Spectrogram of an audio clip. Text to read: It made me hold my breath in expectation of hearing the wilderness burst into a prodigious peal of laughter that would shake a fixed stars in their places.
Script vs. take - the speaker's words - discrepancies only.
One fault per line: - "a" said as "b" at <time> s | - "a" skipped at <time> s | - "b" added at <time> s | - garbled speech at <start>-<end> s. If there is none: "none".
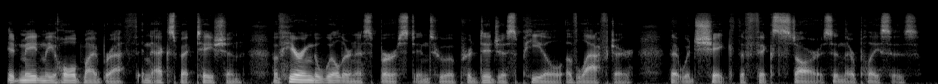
- "a" said as "the" at 7.4 s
